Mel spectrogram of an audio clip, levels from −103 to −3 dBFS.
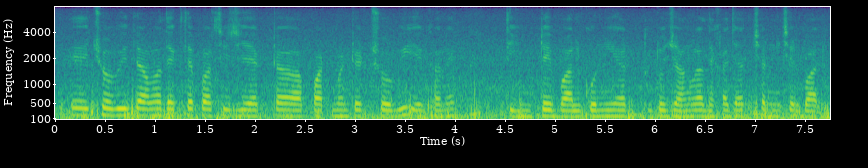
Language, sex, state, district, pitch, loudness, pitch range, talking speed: Bengali, male, West Bengal, Jhargram, 160 Hz, -17 LUFS, 155-165 Hz, 160 wpm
